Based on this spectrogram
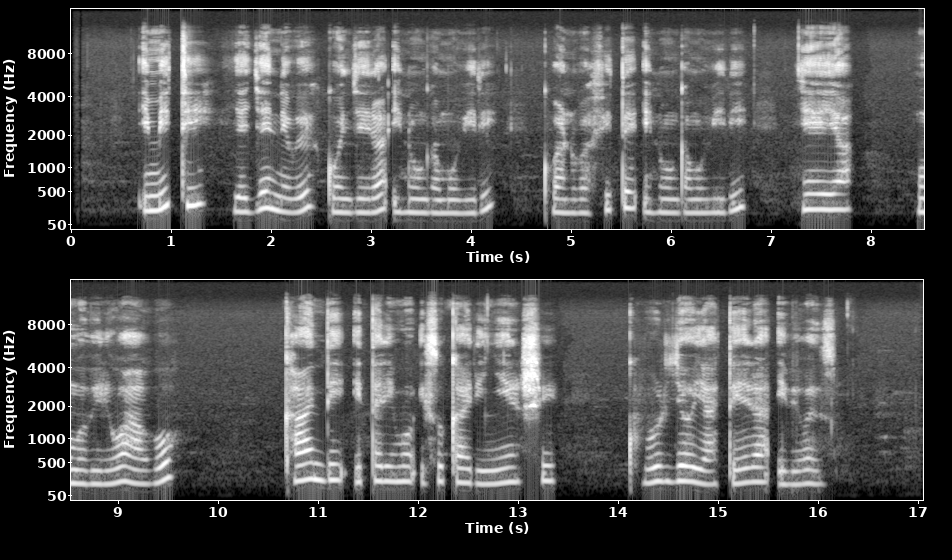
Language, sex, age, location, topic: Kinyarwanda, female, 18-24, Kigali, health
